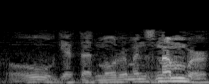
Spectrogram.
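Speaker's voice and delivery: usual speaking voice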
